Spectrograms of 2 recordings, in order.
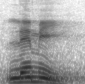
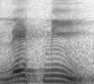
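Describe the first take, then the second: First: The two words are run together into one. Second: The two words are said separately and fully. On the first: It suits only informal speech. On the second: It suits formal speech.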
